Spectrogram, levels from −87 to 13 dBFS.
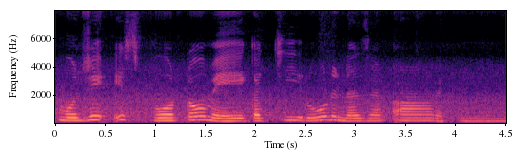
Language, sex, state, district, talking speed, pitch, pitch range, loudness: Hindi, female, Madhya Pradesh, Umaria, 135 wpm, 210 Hz, 195-230 Hz, -17 LUFS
